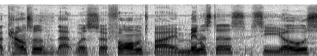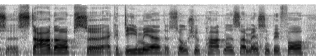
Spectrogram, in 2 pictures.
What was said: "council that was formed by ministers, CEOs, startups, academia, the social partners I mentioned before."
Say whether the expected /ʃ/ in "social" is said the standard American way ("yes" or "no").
yes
